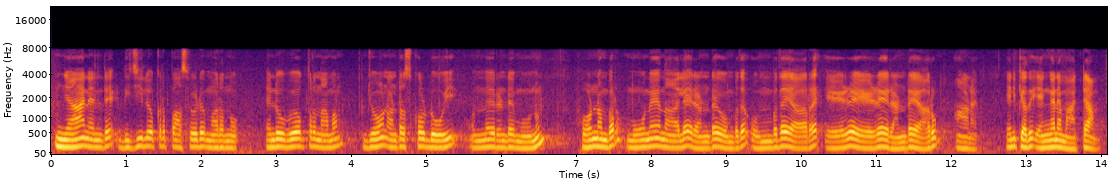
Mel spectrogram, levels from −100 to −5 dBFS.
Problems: background sounds at intervals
